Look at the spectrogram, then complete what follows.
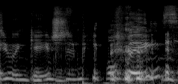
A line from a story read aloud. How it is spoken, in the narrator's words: They laughed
